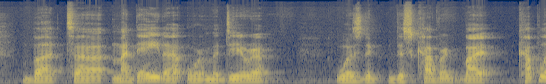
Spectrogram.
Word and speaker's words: Madeira: uh holidays here in Madeira well Madeira of course is the way it's pronounced in English in Portuguese it's my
